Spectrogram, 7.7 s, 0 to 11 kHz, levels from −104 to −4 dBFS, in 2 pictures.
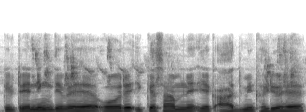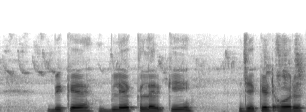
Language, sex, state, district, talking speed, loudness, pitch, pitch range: Marwari, male, Rajasthan, Churu, 135 wpm, -18 LUFS, 145 Hz, 140-155 Hz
